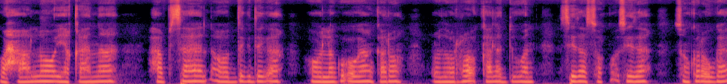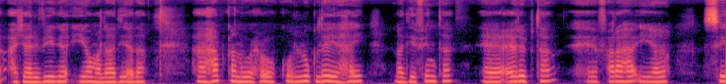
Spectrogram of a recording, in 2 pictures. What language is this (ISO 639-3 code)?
som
